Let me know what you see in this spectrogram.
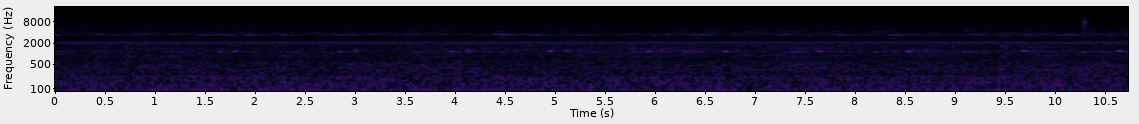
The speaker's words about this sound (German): In der Aufnahme Grillen zirpen und Frösche quaken?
